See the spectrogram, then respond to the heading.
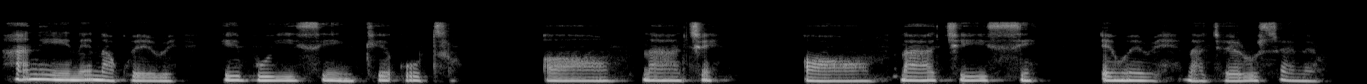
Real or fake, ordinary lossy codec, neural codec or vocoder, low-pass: real; none; none; 7.2 kHz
